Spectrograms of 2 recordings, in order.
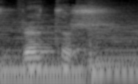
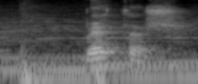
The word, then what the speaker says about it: better: We want to say the double T like this: better, better.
